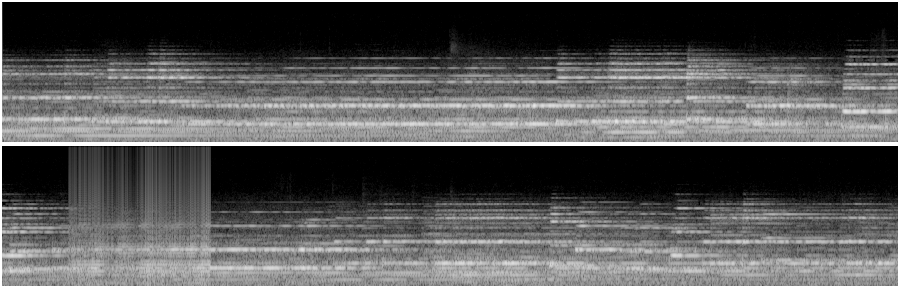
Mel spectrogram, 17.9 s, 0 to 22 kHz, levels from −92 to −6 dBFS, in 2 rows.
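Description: From 9.62 to 11.05 s the writing program and the playback hardware slip out of step on their shared ring buffer, causing buffer tearing. Each period now crosses the read point, so roughly a third of every buffer replays audio from one lap earlier, around 40 ms stale, spliced in with hard joins at both ends. The result is a rough, robotic buzz at 93.8 Hz, which fits a 512-sample buffer, riding on the sound throughout that stretch.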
